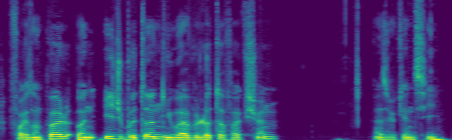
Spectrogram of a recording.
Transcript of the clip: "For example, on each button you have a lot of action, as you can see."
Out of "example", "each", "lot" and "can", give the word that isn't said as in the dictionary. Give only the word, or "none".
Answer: example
